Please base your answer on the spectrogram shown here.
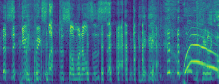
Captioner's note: laughs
